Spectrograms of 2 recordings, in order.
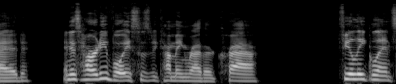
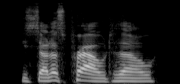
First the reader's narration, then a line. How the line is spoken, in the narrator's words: Thror said, and his voice was harsh and unforgiving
